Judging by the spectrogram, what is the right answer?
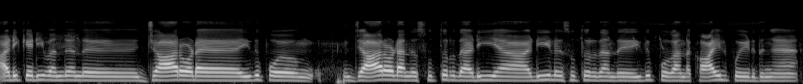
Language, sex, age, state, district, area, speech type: Tamil, female, 30-45, Tamil Nadu, Dharmapuri, rural, spontaneous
